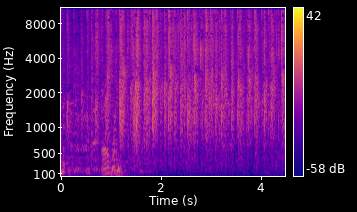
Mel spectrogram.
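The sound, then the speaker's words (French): An audience breaks into steady applause, with everyone in the audience clapping: a dense crackle of many hands that holds at an even, fairly loud level throughout, with a brief murmur of voices near the start. “Bah, tout le monde a réussi à applaudir.”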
